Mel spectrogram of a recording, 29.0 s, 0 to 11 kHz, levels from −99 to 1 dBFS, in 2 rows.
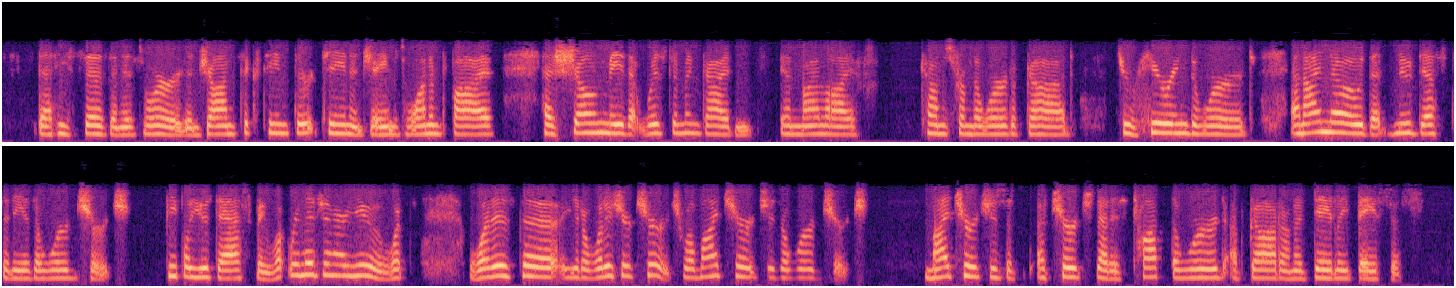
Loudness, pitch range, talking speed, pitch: -16 LUFS, 190-220 Hz, 180 wpm, 205 Hz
